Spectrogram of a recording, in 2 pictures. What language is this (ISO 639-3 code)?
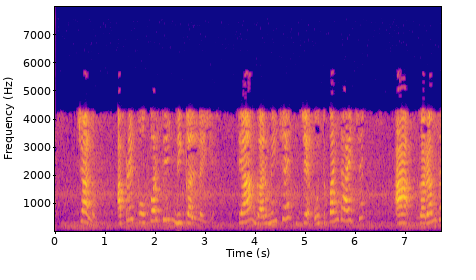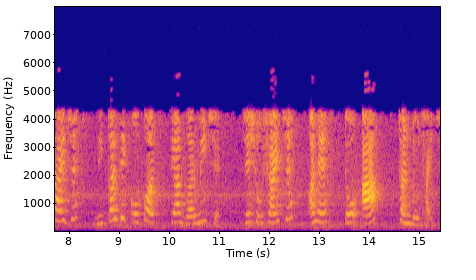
guj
